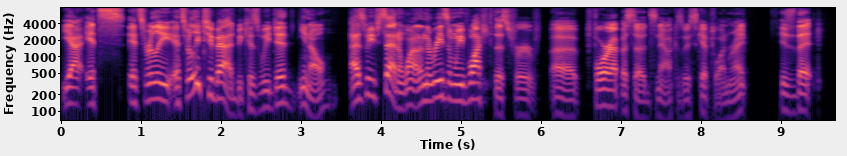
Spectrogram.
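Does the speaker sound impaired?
No.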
